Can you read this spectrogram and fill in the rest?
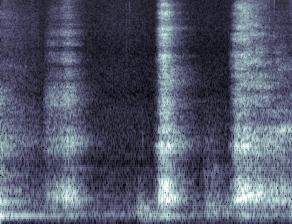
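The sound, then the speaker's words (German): A loud, drawn-out yawn with breathy, airy bursts and a sharp inhale, with no talking over it. “Jetzt hast du aber mal ordentlich gegähnt.”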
